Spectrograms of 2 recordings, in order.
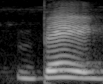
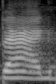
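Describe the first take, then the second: First: The word is said with a Canadian vowel. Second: The word is said with a standard vowel. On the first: "they say bag" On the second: "instead of bag"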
